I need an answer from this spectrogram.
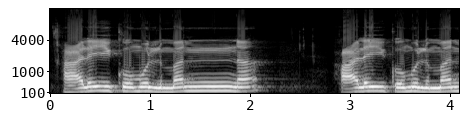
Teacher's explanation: نون مشدد غنہ ہوگا، غنہ کی مقدار 1 الف ہے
